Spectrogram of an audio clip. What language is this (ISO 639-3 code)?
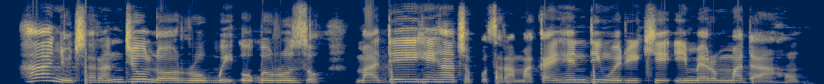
ibo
